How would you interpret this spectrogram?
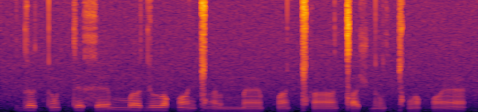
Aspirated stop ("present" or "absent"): present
